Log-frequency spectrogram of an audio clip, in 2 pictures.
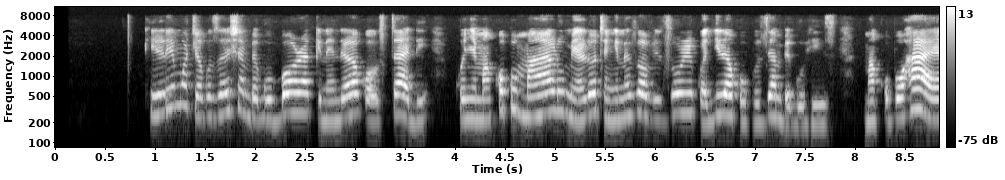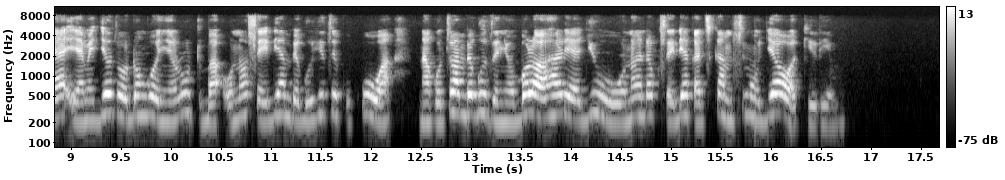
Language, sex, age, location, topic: Swahili, female, 25-35, Dar es Salaam, agriculture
